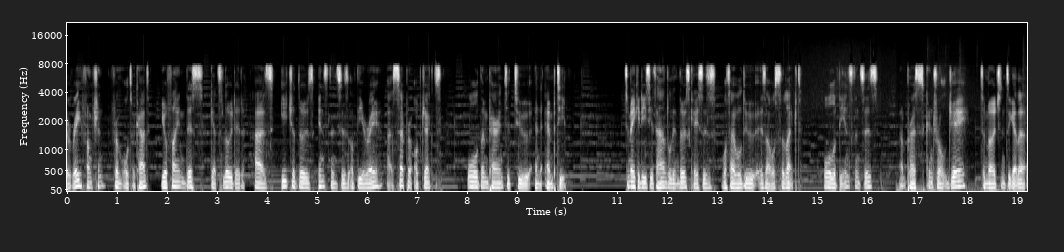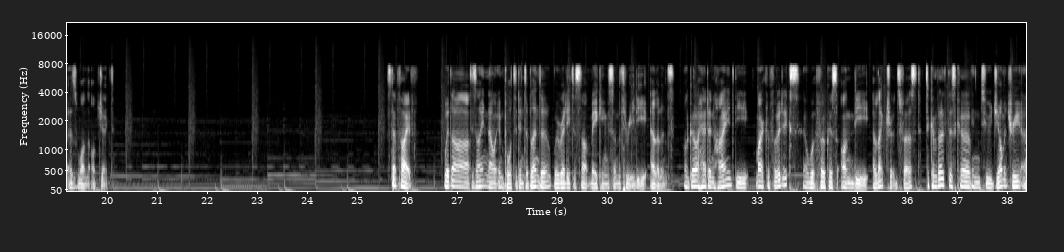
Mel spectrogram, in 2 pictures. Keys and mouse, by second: 0.1 shift+middle drag, 0.6 shift+middle click, 1.2 click, 2.2 shift+drag, 6.9 click, 7.7 click, 8.5 click, 9.9 Down, 10.1 Down, 10.2 Down, 10.3 Down, 10.5 Down, 10.6 Down, 10.7-11.9 Down, 13.7 click, 14.7 shift+click, 16.5 ctrl+j, 17.6 middle click, 18.7 middle click, 19.2-19.6 middle drag, 20.3 click, 21.1-21.6 middle drag, 22.2 g, 23.6 middle click, 26.6-27.0 shift+middle drag, 27.2-27.7 drag, 31.7 click, 32.9 click, 34.9-35.5 middle drag.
